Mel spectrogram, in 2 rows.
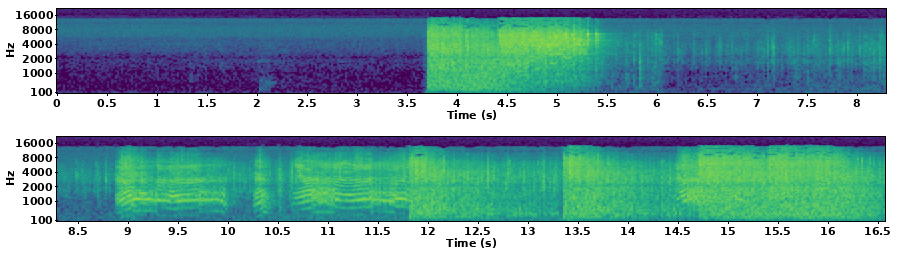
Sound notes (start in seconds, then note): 3.7 gunshot; 4.4 glass shatters; 8.8 Matthew screaming; 14.5 gunshots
